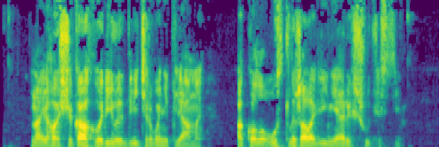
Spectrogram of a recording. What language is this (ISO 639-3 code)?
ukr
